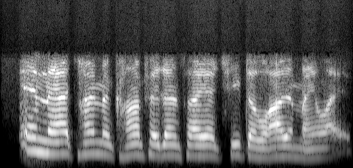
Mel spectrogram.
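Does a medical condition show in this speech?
Yes: speech impediment; since childhood.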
